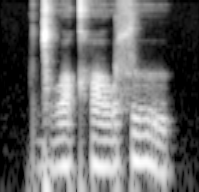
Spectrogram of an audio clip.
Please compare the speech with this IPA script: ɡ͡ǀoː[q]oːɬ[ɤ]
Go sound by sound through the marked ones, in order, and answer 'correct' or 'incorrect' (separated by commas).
incorrect, incorrect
